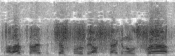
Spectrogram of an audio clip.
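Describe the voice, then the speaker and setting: A flustered old english doc, really high voice, noisy old radio show. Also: male voice, a little fast, creaky, lo-fi sound. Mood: genial. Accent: British. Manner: bumbling, hesitant. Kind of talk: 1940s radio drama acting.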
